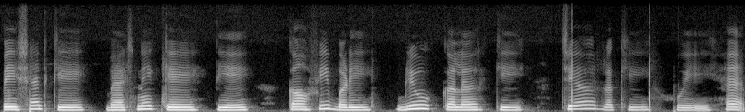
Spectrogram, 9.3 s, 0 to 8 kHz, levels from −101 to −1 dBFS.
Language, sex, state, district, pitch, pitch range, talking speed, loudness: Hindi, female, Punjab, Fazilka, 185 Hz, 175-215 Hz, 90 wpm, -14 LUFS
